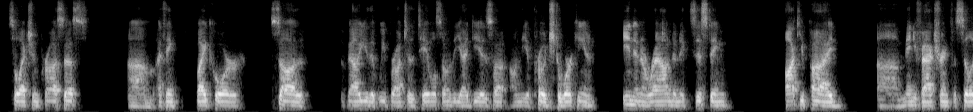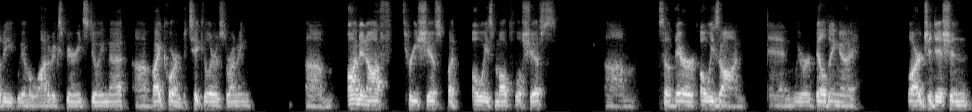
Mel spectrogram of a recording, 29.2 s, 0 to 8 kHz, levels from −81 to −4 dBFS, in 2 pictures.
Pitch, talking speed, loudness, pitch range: 95 Hz, 145 wpm, -19 LUFS, 95-100 Hz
